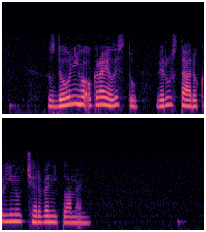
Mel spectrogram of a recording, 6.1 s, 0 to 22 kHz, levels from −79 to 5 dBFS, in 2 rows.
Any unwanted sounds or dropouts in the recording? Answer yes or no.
no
